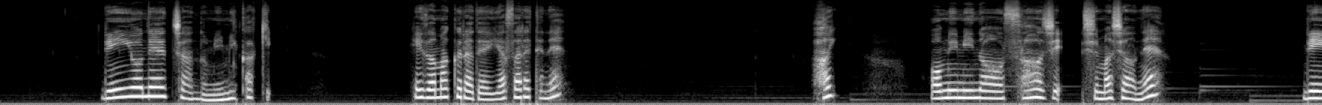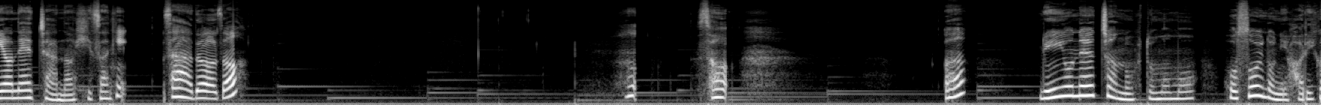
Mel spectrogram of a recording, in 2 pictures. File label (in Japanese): BGM 効果音入り お姉ちゃんの耳かき。膝枕で癒されてね?; 凛お姉ちゃん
